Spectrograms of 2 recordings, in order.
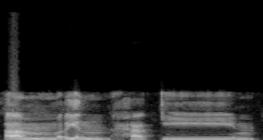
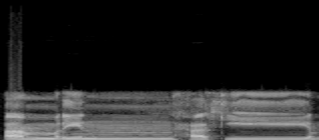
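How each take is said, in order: First: The nun sound is short and clear. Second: The nun sound is drawn out long. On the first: The speaker calls it right. "yang betul" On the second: The speaker calls it wrong. "itu salah. Kurang tepat"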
